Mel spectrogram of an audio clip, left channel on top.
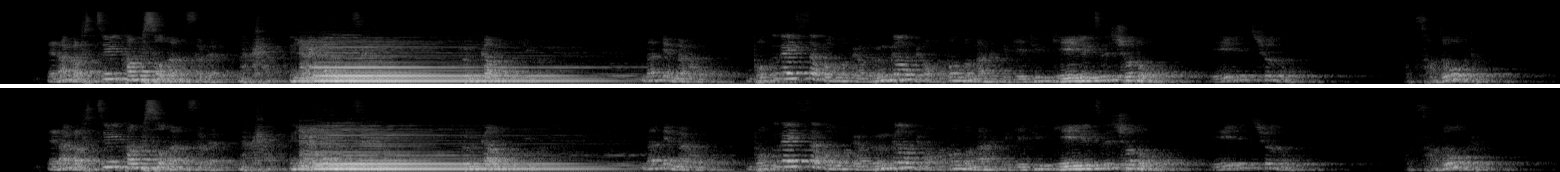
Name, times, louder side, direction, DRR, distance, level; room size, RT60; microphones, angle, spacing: voice 1, 0.5-4.0 4.6-5.3 6.4-7.0 7.5-11.7 12.1-13.0 14.2-14.8, equal, 65° left, -7 dB, 0.7 m, -29 dB
Bowed string instrument, 3.0-6.3, equal, 15° right, 0.3 m, -20 dB
2.3 x 2.1 x 3.7 m, 1.2 s
head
